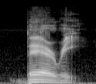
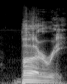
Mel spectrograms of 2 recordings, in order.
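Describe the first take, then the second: First: The first vowel sounds like 'eh'. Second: The first vowel sounds like 'uh', as in 'but'. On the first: The speaker calls it right. "A pronúncia é com E" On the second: The speaker calls it wrong. "então aqui deve ser o quê?"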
